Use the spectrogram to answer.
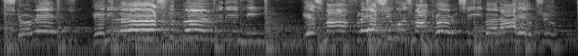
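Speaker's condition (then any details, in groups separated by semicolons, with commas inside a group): No condition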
